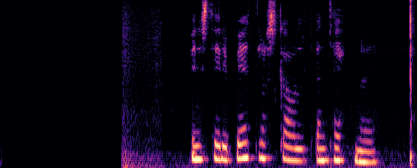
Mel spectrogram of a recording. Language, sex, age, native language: Icelandic, female, 12, Icelandic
